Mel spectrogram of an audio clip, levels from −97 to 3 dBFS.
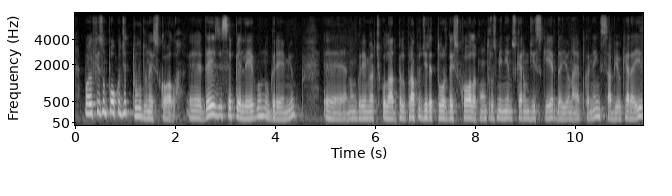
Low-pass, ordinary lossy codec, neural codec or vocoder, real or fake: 7.2 kHz; none; none; real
